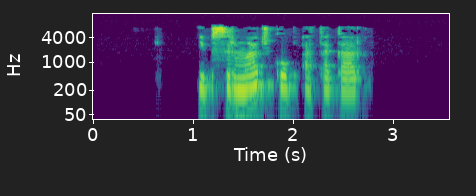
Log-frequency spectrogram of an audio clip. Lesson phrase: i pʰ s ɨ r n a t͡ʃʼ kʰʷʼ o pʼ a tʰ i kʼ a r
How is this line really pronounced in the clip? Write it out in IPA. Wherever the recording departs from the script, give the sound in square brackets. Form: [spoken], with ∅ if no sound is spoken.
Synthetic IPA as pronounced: i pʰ s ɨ r [m] a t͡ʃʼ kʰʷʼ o pʼ a tʰ [a] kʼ a r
